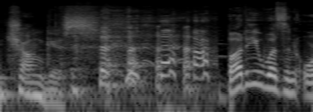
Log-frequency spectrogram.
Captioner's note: laughing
